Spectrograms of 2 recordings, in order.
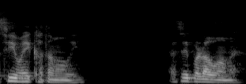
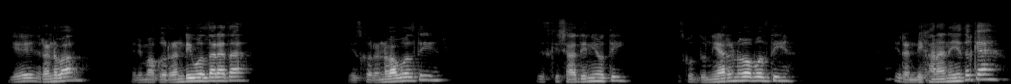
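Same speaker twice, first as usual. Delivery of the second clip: loud argumentative comeback; loud back-and-forth with the brother; heated retort; 4 semitones higher, 7 dB louder than usual. Retold or imitated. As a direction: shout him down mid-quarrel.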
